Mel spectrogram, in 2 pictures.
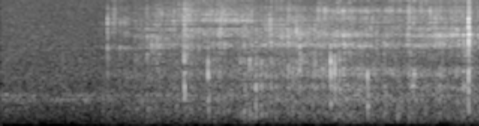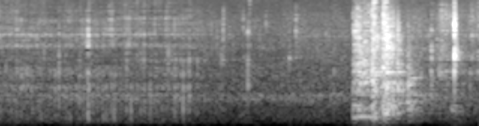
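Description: Faint steady hiss of a liquid-fuel backpacking stove burning, with a few light ticks. About five and a half seconds in, a loud metallic clatter as the cooking pot is set back down onto the stove.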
